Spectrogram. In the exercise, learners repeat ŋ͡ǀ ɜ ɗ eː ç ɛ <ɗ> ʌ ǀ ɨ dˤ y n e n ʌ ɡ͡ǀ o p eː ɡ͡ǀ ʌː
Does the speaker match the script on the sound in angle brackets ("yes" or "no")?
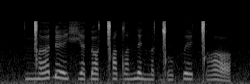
yes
